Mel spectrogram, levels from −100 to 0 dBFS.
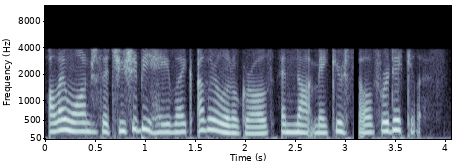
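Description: At 3.09 s the speech drops out and returns at 3.15 s. This is packet loss filled with silence. About 60 ms of audio never arrived, and the receiver played nothing in its place. The gap length points to two lost packets of 30 ms each. The sound stops dead and restarts abruptly. Around the hole, the narrow telephone band of G.711 coding is audible, with nothing above 4 kHz.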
